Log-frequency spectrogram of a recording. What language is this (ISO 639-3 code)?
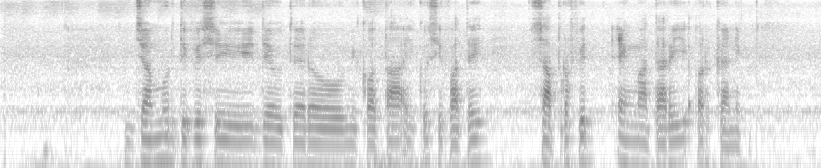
jav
